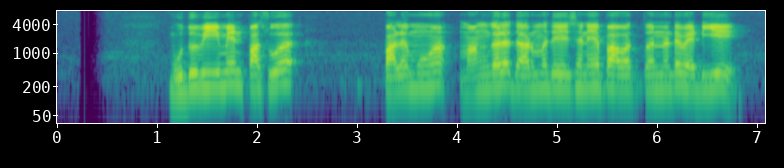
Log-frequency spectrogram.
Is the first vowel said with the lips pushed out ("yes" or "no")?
yes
